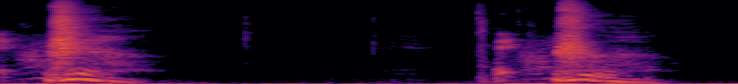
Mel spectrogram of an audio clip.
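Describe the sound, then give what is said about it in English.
Two loud sneezes a couple of seconds apart, each a sharp breathy burst with a voiced edge, separated by near silence. “Damn. Bless you. Sorry.”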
